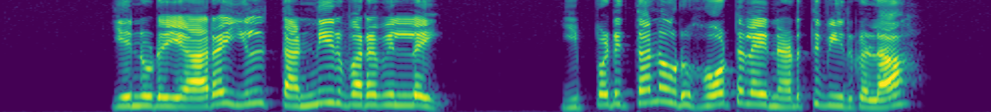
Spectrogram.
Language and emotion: Tamil, angry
